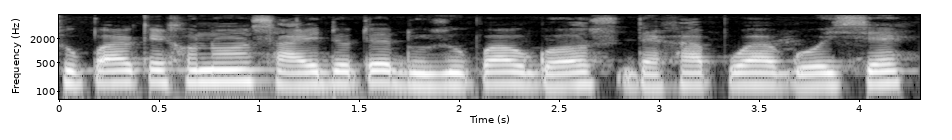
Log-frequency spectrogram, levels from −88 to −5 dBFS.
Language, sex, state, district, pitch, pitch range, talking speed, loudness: Assamese, male, Assam, Sonitpur, 145 Hz, 140-155 Hz, 125 wpm, -13 LUFS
